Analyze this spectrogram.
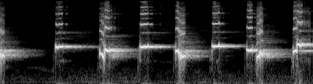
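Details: Sooty-headed bulbul singing a lively lure song to draw out another bird: after a short pause, a steady series of clear, sharply attacked whistles, some level, some sliding down.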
